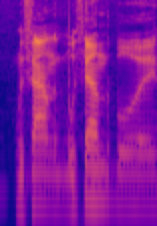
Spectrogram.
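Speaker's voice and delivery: ordinary talk, nothing marked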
